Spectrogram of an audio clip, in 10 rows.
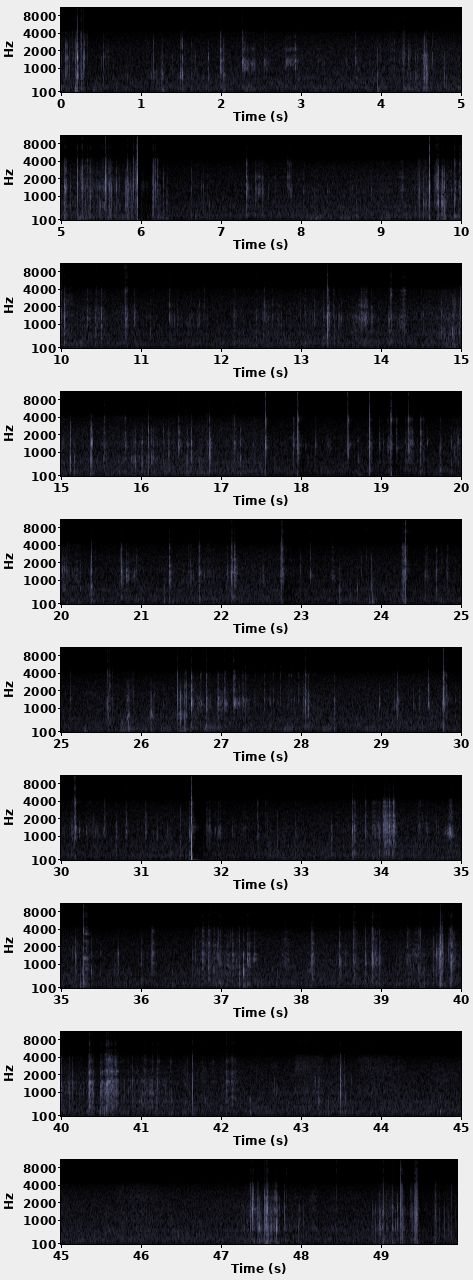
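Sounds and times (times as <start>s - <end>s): hard objects scraping and rustling: 3.7s - 44.9s, 45.6s - 49.9s.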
